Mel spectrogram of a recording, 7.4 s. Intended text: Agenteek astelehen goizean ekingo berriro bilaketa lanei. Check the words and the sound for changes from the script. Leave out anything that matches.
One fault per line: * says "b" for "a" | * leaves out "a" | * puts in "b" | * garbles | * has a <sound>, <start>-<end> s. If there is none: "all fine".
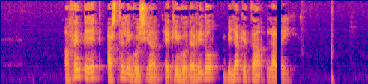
* has a dropout, 5.5-5.6 s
